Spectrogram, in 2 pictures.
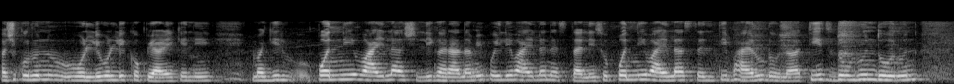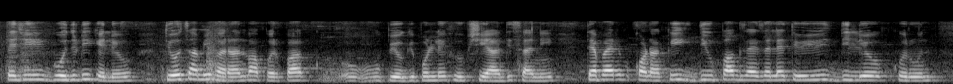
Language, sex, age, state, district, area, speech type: Goan Konkani, female, 45-60, Goa, Salcete, urban, spontaneous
